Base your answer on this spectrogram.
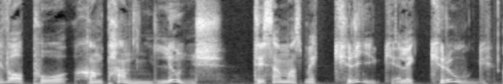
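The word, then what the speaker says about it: Krug: Då, det är alltså en krog. – För att få till uttalet så ska man tänka alltså som svenska krog, alltså ett krogbesök. – Mm. – Det är där någonstans man ska sikta.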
